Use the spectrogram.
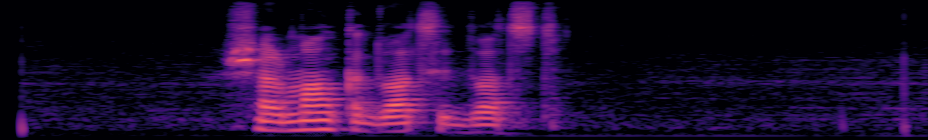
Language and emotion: Russian, neutral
